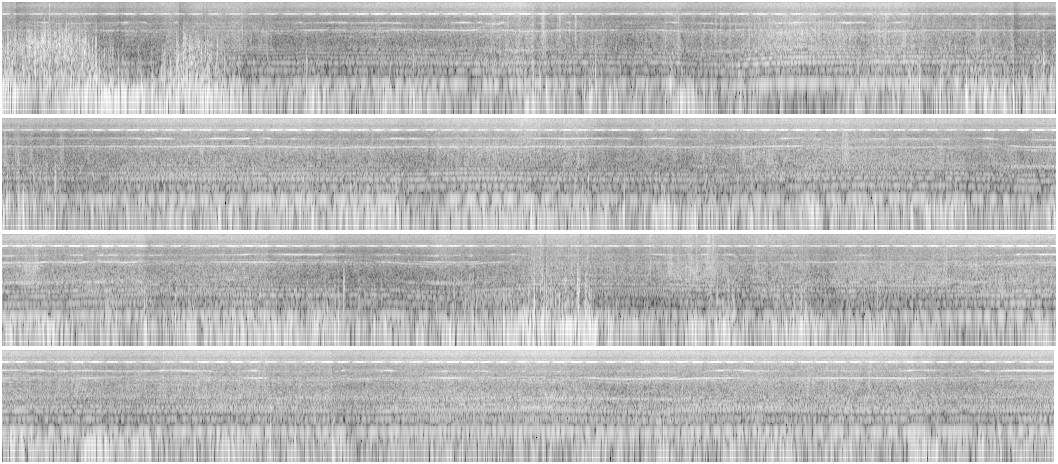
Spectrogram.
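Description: DJI Phantom quadcopter's motors and propellers buzzing in flight, heard from on board the drone, the pitch wavering up and down as the motors change speed. Wind rumbles on the microphone underneath.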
